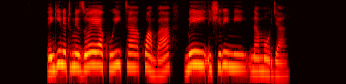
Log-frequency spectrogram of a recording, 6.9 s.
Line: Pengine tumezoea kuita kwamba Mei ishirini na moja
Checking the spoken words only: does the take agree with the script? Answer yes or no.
yes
